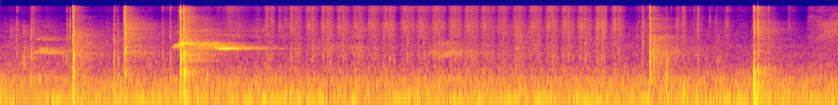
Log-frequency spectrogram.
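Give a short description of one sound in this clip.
A plastic shaker lid clicks open and shut.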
